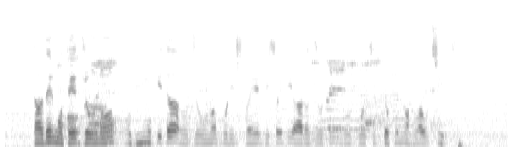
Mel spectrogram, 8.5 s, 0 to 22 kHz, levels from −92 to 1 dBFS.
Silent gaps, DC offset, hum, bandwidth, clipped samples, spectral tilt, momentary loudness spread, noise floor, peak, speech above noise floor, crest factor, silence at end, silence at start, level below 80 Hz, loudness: none; under 0.1%; none; 8.2 kHz; under 0.1%; -6.5 dB/octave; 18 LU; -83 dBFS; -36 dBFS; 29 dB; 20 dB; 0.75 s; 0.55 s; -84 dBFS; -53 LUFS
